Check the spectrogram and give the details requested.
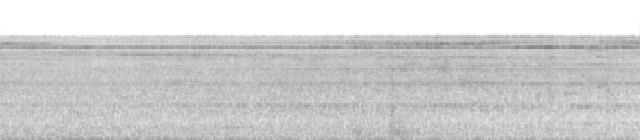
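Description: Freight train of hopper wagons rolling slowly past, with a steady low rumble and several thin, high-pitched tones held throughout.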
